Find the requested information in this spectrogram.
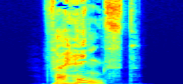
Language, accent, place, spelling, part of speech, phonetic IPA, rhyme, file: German, Germany, Berlin, verhängst, verb, [fɛɐ̯ˈhɛŋst], -ɛŋst, De-verhängst.ogg
- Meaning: second-person singular present of verhängen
